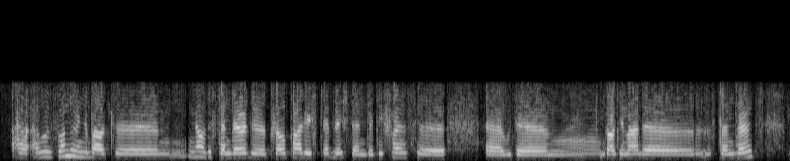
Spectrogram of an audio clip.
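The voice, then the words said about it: Sick-sounding voice. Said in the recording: “Sorry for my voice, I'm a little sick.”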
